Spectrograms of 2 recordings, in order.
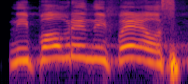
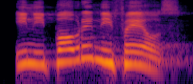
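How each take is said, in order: First: "Ni pobres ni feos" called out louder and higher, very slow, hard stress on "pobres"; loud slow emphasis. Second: "Y ni pobres ni feos" said slowly, "pobres" leaned on; slow punchline, stress on "pobres"; slow emphasis. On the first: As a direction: proclaim it to the crowd, each word weighted. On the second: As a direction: drag out "ni pobres ni feos" and fall at the end. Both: Shown as a demonstration.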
